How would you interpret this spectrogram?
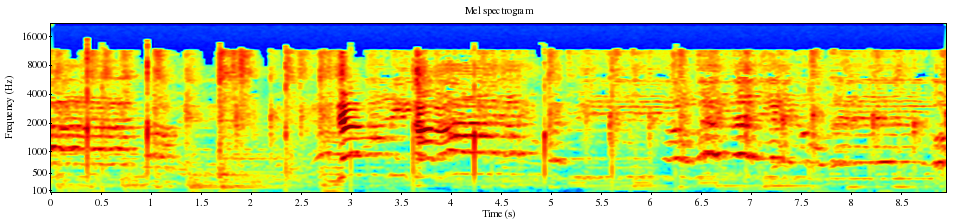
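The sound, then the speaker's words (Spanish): Sharp flamenco palmas clapped by children, mostly Gitano, who are learning flamenco crack out in an uneven, syncopated pattern, cutting through the children's singing and chattering, with the claps fairly loud and punchy against the steady vocal background. “Mientras ellos cantan, bailan, aprenden a tocar las palmas con arte, ellas se dignifican con un oficio.”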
